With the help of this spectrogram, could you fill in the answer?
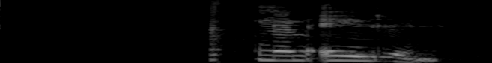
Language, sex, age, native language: Icelandic, male, 9, Icelandic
